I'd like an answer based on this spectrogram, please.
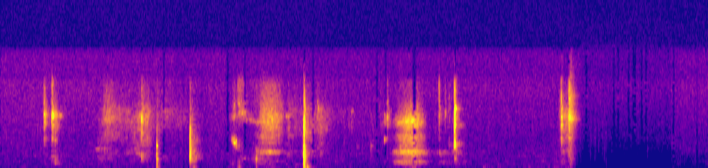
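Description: Faint, scattered clicks from a computer mouse and desk, about a dozen of them at uneven gaps, the sharpest about three seconds in, with a short rustle a second later.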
